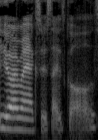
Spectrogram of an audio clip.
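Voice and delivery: put-on slurred drunken speech. Coming into Carrie's room as she lies in bed, slurring words drunkenly. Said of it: "You're actually slurring your words".

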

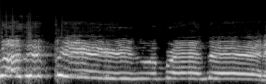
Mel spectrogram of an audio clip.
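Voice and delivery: play-acted very high, tearful crying shout. Retelling a drunk friend yelling at the movie screen, retelling a crying yell. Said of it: "he's yelling at the screen".

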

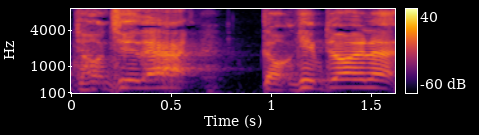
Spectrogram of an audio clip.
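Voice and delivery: mock very high-pitched, angry, nagging tone. Imitating a mom getting mad over loud speakers: imitating an angry mom. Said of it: "my mom get mad at me and give me a lecture".

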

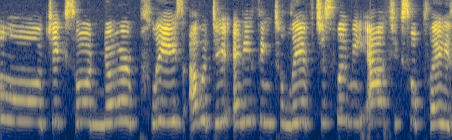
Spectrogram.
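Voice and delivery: very high, desperate begging pleading voice. Describing trap victims begging to be let out: mock pleading. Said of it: "the people are like".

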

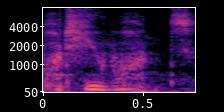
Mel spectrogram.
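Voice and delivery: high, quavering, trembling, frightened voice. Reading a horror story aloud, voicing the frightened narrator: trembling voice. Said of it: "My voice tremored".

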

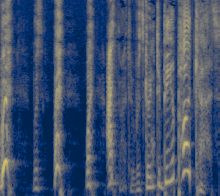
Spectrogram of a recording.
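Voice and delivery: mock regal, queenly voice. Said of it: "she talks like a queen".

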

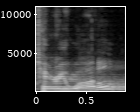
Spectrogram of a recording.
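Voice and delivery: put-on very high, squeaky pre-adolescent boy's voice. Retelling how a frozen kid answered boys asking his name, very squeaky pre-adolescent voice. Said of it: "with a very squeaky pre-adolescent voice".

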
